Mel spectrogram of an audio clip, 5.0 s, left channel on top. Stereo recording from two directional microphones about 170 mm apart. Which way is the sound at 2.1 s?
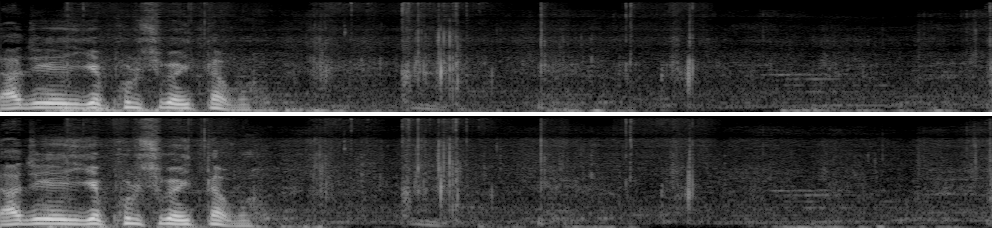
80° right.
